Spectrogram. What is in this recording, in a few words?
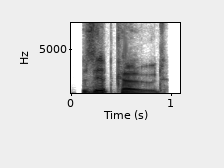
"Zip code", British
